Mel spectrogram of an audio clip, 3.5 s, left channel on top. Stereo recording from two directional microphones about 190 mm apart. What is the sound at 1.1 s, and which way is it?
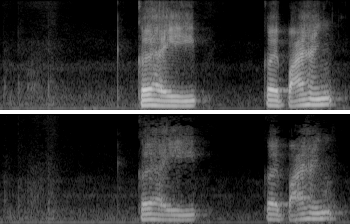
Speech, 45° left (ahead or behind).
